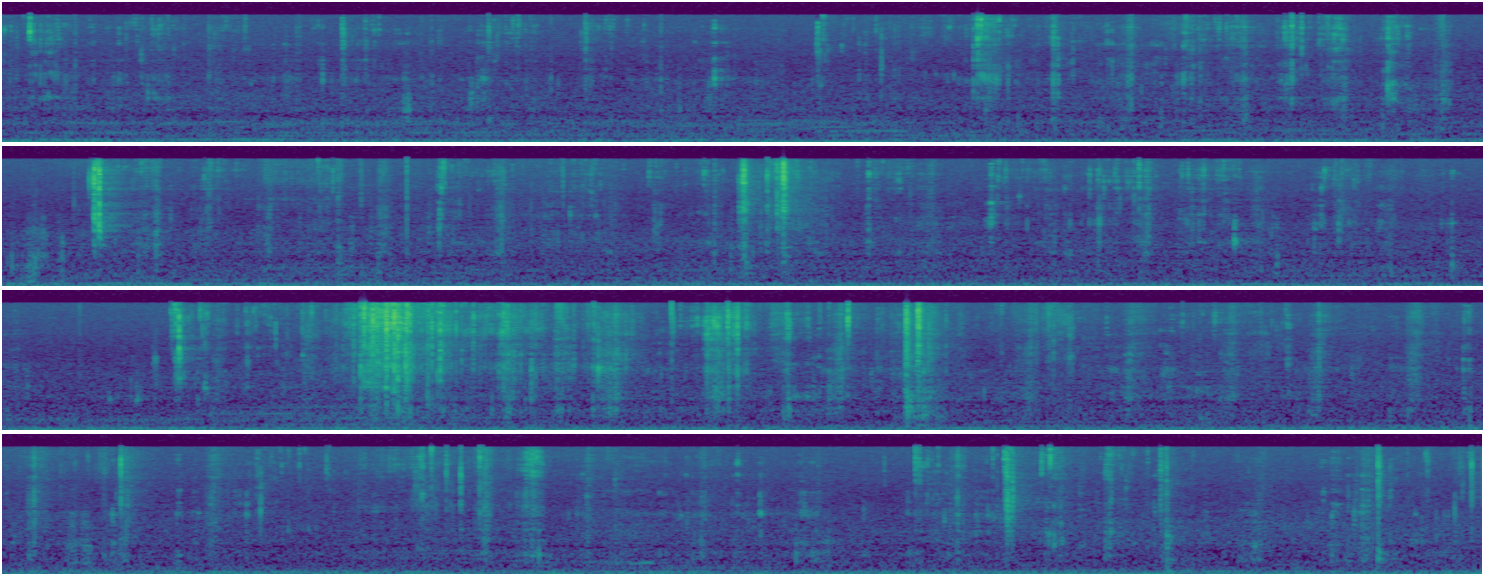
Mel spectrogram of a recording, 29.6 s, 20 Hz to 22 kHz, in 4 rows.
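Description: Close-up eating sounds: a person chewing and biting crisp food, with sharp crunches scattered throughout and one louder crack about 17 seconds in, over a steady low hum.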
